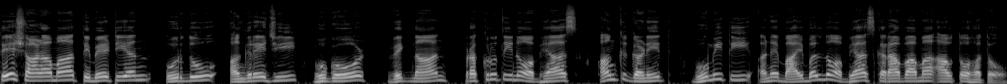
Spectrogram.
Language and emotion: Gujarati, neutral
